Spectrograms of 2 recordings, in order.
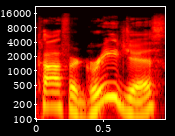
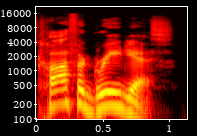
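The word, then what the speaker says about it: Cofagrigus: this guy cough egregious there's a small pool of people who probably thought it was cough egregious like egregious but it's cough egredious as for the evolved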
